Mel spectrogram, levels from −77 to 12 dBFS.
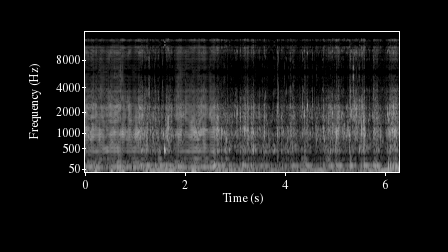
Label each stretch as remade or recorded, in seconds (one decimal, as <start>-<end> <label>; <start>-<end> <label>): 0.0-1.1 remade; 1.1-1.8 recorded; 1.8-2.6 remade; 2.6-6.3 recorded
